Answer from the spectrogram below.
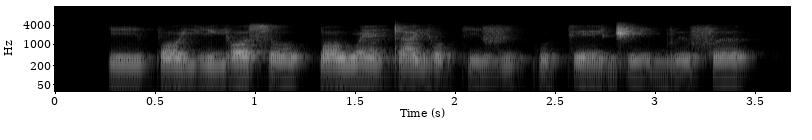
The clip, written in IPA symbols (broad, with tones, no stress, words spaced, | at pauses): iː˧pɔ˧ji˧jɔ˦ soː˨k͡pɔ˦wɛ̃˦˨ ta˦jo˧ki˨ vi˦kʷɨ˨ keː˨d͡ʒiː˧ bɨ˦˨ fə˧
